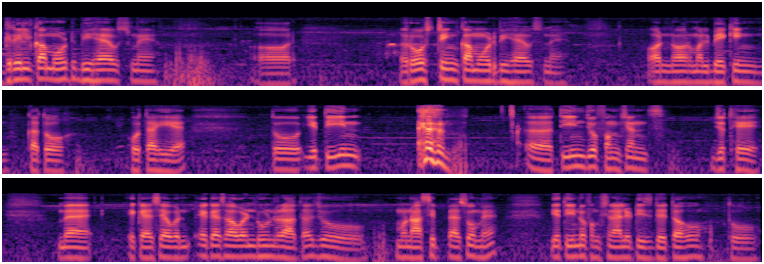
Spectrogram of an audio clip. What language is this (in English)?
Urdu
